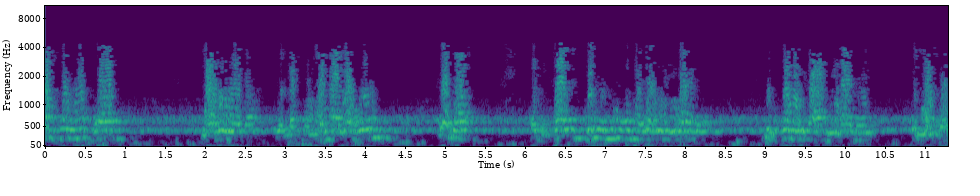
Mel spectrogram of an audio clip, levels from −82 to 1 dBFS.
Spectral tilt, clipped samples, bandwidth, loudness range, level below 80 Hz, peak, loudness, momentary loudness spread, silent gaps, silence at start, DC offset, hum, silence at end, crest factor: -9.5 dB/octave; under 0.1%; 4.7 kHz; 2 LU; -58 dBFS; -14 dBFS; -30 LUFS; 14 LU; none; 0 s; under 0.1%; none; 0 s; 16 dB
